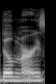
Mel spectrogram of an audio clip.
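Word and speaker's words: Bilmuri: The way you say is Bill Murray, but it's not spelled like Bill Murray.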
